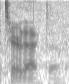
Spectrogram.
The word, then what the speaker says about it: pterodactyl: that's out spelled though the P silent yeah yeah pterodactyl I I'm getting reaiiy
